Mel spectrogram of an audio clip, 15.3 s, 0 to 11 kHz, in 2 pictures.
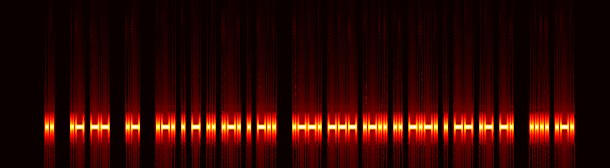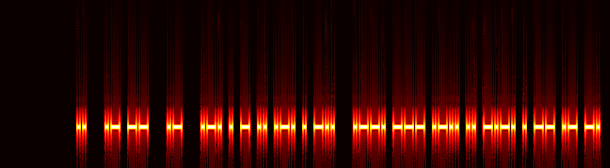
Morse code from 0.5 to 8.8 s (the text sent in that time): I AM A RETIRED POLICEMAN HR I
